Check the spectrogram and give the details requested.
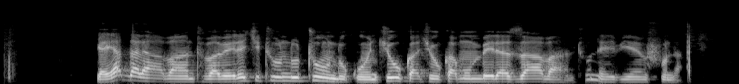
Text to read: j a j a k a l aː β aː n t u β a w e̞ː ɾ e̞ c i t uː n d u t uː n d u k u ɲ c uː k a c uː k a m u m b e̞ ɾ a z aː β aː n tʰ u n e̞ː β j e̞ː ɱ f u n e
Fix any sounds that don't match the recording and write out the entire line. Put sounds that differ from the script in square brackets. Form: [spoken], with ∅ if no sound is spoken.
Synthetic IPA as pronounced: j a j a [ɡ] a l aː β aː n t u β a [β] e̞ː ɾ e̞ c i t uː n d u t uː n d u k u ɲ c uː k a c uː k a m u m b e̞ ɾ a z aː β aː n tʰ u n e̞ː β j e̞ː ɱ f u n [a]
